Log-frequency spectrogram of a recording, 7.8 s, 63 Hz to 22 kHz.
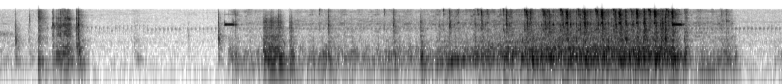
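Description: Sewing machine stitching fabric for 3D textile work with wire, run by foot pedal: short bursts of rapid mechanical whirring, then a longer, steadily louder run of stitching that stops abruptly, close and clear with no talk.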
